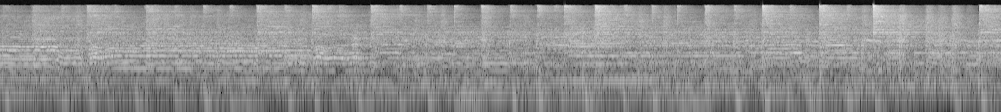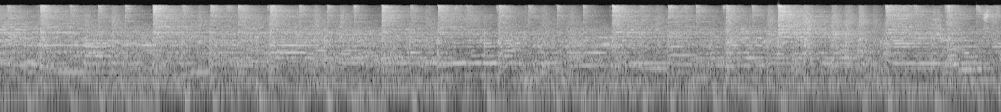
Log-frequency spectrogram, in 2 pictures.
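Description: Live rock band playing loudly on electric guitar, bass guitar and drums, with a steady driving beat, as heard from the audience through the venue's PA.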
